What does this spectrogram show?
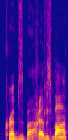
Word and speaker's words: Krebsbach: Scott Krebsbach, did I say it correctly? Krebsbach. Don't forget the BS.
